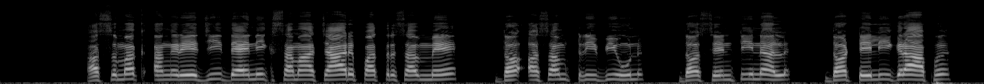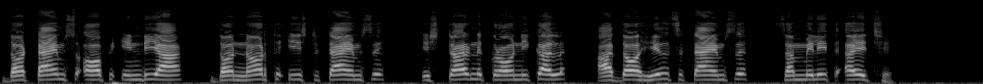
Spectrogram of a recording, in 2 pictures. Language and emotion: Maithili, neutral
